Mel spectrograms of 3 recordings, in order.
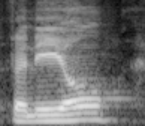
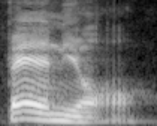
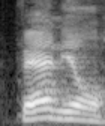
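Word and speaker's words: Faneuil: uh of the founding and it is called Faniel Hall. Okay, you can see it's f a nei. A lot of people pronounce it fine. That would be quite understandable but the actual pronunciation is Faniel. Faniel Hall.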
